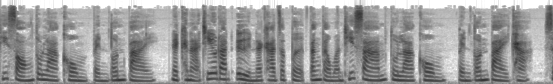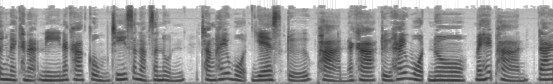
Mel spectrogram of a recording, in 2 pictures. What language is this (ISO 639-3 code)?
tha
